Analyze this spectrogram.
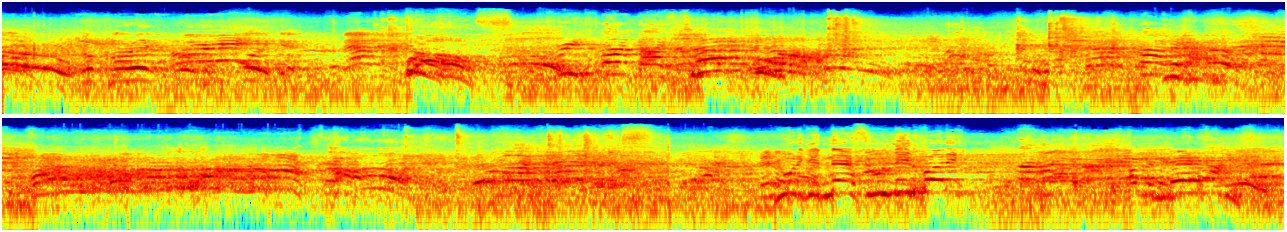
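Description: A crowd of men and women shouts and cheers close by in a large echoing hall.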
